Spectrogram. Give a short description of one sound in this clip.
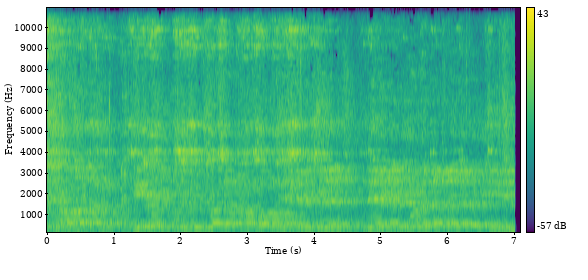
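A man chants in long, sustained tones, echoing in a large hall.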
